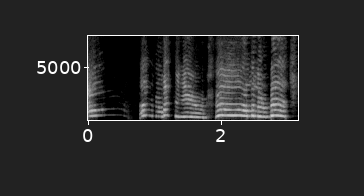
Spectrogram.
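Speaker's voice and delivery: play-acted very high, sniveling, whiny voice. Retelling how the pretty kid sat in the corner: imitating someone whining. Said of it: "He was in the corner bitching".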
